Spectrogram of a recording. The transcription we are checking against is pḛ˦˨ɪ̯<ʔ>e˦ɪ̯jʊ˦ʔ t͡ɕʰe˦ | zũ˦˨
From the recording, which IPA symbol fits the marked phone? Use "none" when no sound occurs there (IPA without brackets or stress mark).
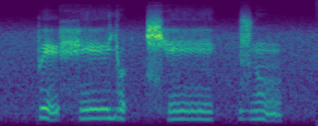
h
